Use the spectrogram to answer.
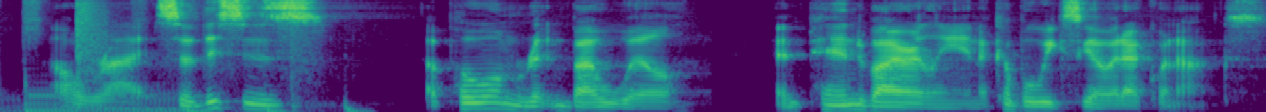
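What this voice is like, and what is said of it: Usual voice. Nothing is said of it.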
